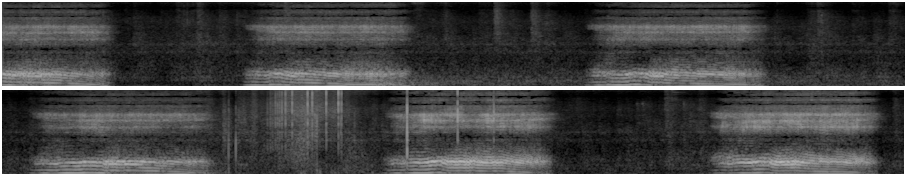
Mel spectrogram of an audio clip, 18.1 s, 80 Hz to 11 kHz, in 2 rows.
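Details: ASMR recording of a sleeping man snoring, with rain and mumbles: regular loud vibrating snores on each breath, about 18 a minute, quiet gaps, soft rain background; snoring.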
